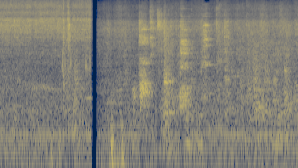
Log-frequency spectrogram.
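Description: Restaurant kitchen clatter: dishes and utensils clinking over a steady hiss. The sound cuts out for an instant about one and a half seconds in, and the clinks come after that.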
